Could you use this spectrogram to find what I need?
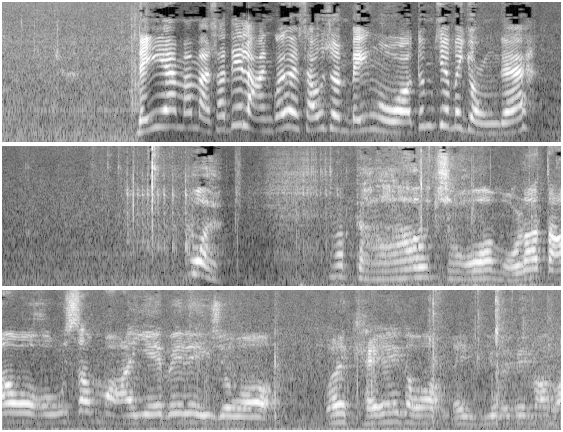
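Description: A young woman speaks in an upset, scolding voice, close by.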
